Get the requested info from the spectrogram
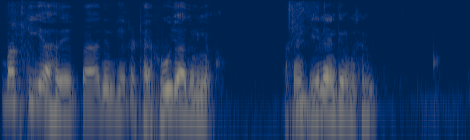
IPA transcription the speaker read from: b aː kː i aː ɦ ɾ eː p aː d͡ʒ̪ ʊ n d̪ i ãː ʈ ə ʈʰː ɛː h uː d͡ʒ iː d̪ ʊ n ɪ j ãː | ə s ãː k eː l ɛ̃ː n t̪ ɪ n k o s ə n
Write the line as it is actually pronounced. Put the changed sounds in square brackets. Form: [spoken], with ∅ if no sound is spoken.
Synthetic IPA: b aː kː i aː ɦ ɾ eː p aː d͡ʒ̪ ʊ n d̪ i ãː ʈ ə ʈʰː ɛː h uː d͡ʒ [aː] d̪ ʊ n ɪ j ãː | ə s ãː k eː l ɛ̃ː n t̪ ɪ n k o s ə n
